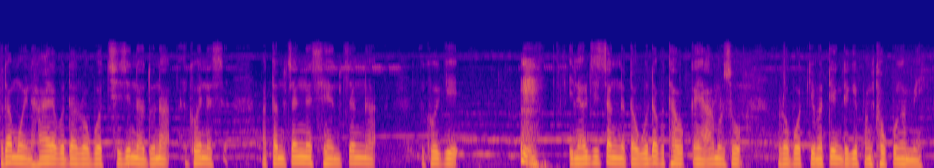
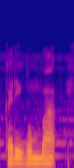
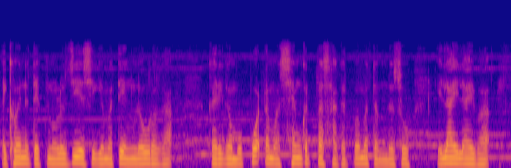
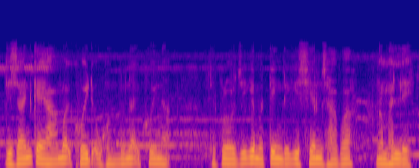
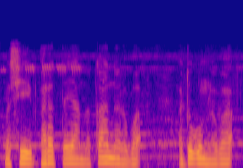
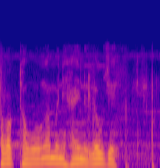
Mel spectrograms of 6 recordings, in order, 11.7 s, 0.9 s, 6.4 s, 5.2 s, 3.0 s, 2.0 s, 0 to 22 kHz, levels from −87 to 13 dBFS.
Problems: background sounds at intervals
